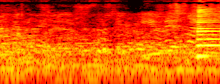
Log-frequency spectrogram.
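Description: Audience members talking and chattering at their tables while the saxophone rests between phrases.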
